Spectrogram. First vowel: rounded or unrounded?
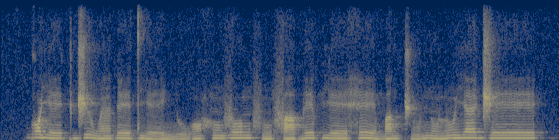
rounded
